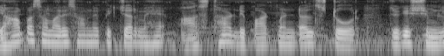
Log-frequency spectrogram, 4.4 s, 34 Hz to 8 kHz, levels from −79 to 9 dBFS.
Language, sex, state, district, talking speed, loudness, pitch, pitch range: Hindi, male, Himachal Pradesh, Shimla, 175 wpm, -17 LUFS, 115 Hz, 110-130 Hz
